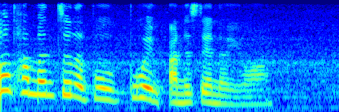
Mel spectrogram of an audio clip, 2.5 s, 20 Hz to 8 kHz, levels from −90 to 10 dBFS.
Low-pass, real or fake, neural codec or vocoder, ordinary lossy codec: 7.2 kHz; real; none; none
